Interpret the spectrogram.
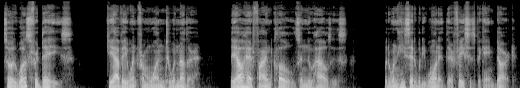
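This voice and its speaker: A man narrating a story as an audiobook reader, in measured, simple phrasing. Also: low voice, animated, husky, no room sound, clean studio sound.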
